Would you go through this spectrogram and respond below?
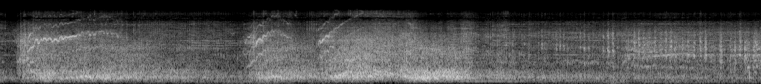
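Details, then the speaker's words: Outcast EXB RC car motor after hard landings: the whine rises and falls with throttle and has a rough "rut rut" grating on each pull. The pinion-to-spur gear mesh has gone tight from the impacts, though the motor isn't heating up. "The mesh is seeming a little tight on the gear from all them impacts. But it's not heating up the motor. You can hear rut, rut, rut, rut. That's telling me my mesh is a little tight."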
